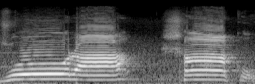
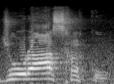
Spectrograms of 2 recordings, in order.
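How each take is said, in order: First: জোড়া সাঁকু drawn out as জো-ড়া-সাঁ-কু; syllable by syllable. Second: Said in the usual way. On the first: Shown as a demonstration. Teacher dividing the word for students, syllable by syllable. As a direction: stretch each syllable of জোড়া সাঁকু, pausing midway. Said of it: "চারটি দল আছে". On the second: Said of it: "যদি বলি".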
